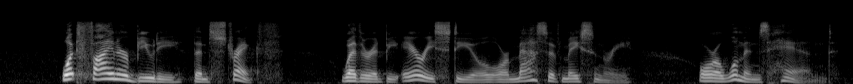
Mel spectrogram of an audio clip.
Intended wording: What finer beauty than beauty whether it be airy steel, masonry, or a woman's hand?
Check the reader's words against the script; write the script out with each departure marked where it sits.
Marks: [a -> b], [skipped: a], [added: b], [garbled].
What finer beauty than [beauty -> strength] whether it be airy steel, [added: or massive] masonry, or a woman's hand?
